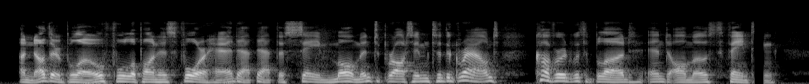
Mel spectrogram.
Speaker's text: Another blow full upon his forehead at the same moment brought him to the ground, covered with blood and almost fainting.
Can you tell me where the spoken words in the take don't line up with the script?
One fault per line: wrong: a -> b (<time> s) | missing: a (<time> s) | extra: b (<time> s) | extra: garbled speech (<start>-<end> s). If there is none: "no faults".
extra: at (2.6 s)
